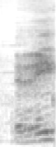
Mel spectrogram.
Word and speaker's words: ऋ: री का वर्तमान उच्चारण ऋ का वर्तमान उच्चारण आधा र धन ई बराबर क्या है ऋ होने लगा है होने लगा है देखि रे का वर्तमान उच्चारण आधा र धन ई बराबर ऋ होने लगा है तथा इस तथा इसका उच्चारण तथा इसका उच्चारण तथा इसका उच्चारण करते समय करते समय जिवा मुर्धा को जीवा मूर्धा जीवा मूर्धा को स्पर्श करती है जीवा मुर्धा को स्पर्श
